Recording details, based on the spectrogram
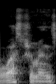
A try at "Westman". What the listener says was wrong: I think you said Westerman. I think you meant Westman.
